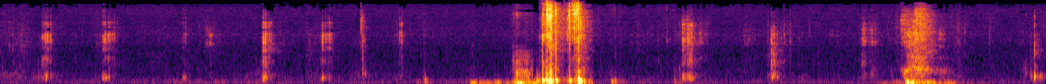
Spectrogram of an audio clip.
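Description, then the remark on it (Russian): Crunchy matzah being bitten and chewed: a string of short, dry crackles in an uneven rhythm, with two louder, longer crunching bursts breaking through. No one speaks. “Не только поставим, я даже могу укусить чуть-чуть. Видите, маца.”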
